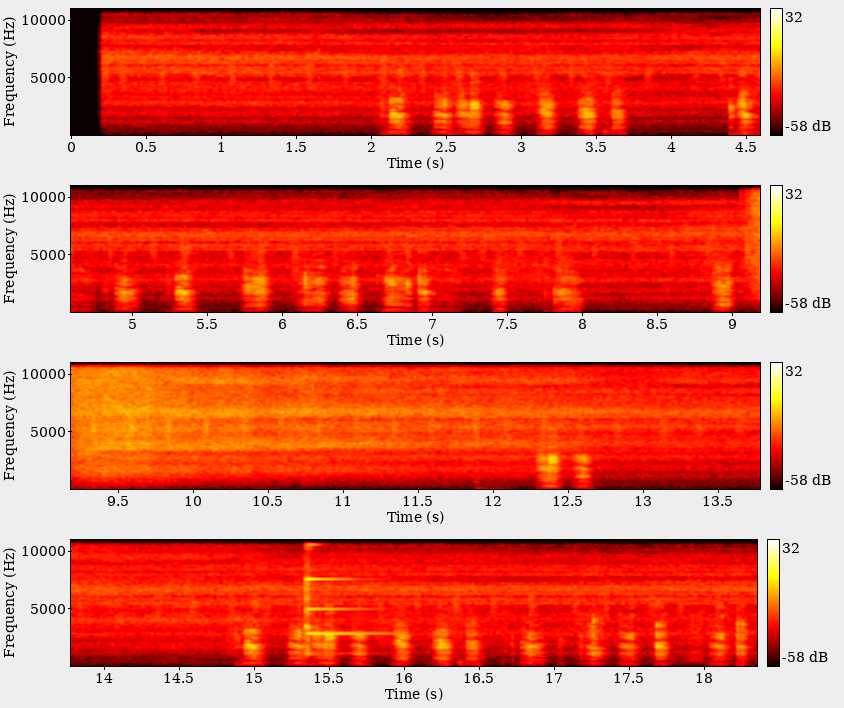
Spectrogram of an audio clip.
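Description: A pig grunting in quick runs of short grunts, several a second. About nine seconds in comes a sudden loud hiss of steam off hot sauna stones, fading over a few seconds, and then more grunts near the end.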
